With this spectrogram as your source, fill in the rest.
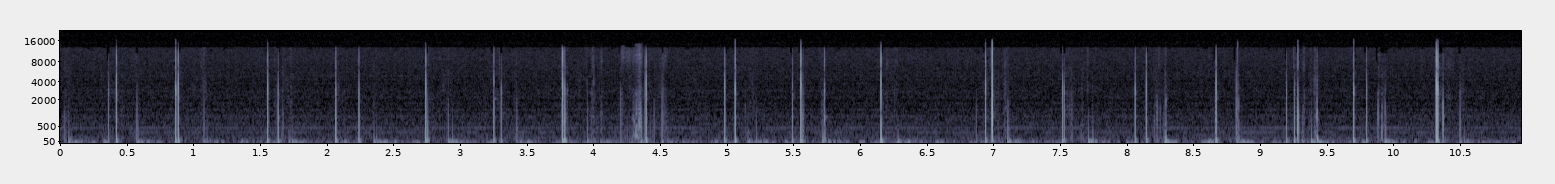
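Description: Long acrylic nails tap and scratch on the sides of the two small hollow metal and plastic microphone capsules of a Tascam DR-40 recorder. Sharp, dry clicks with no ring land in an irregular, unhurried series, with a faint scratchy rustle around the middle. A low steady hum runs underneath throughout.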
